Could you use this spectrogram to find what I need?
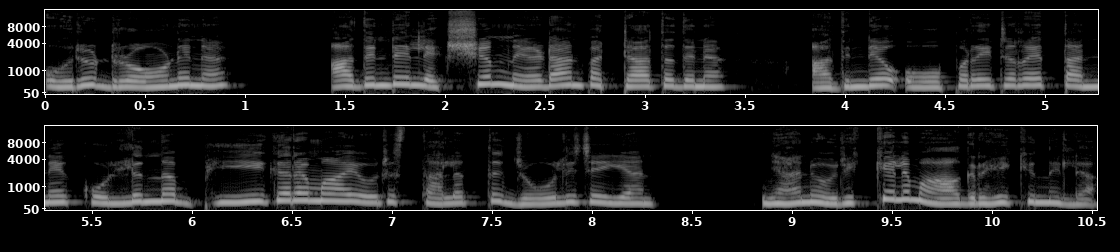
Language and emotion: Malayalam, fearful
